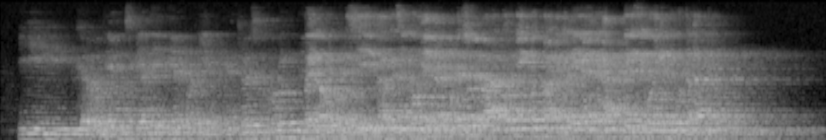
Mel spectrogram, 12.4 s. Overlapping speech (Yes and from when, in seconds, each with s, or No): Yes, from 4.6 s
